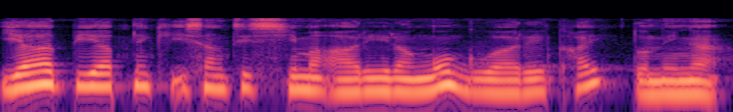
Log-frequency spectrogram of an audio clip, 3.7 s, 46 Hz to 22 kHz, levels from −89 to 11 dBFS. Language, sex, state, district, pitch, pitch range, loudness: Garo, male, Meghalaya, West Garo Hills, 160 Hz, 140-190 Hz, -17 LUFS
